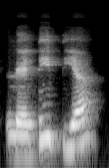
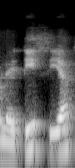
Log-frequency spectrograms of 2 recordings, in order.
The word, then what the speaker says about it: laetitia: Y Leibniz dice que laetitia o laetitia, según se pronuncie, es el placer del alma ante la posesión de un bien.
